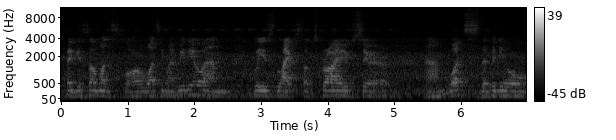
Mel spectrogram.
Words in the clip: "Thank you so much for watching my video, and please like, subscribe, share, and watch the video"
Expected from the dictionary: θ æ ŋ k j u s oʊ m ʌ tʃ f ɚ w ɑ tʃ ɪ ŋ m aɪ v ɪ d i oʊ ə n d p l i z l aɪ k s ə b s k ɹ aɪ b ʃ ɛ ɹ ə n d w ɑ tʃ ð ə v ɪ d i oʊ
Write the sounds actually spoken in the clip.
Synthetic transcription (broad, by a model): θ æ ŋ k j u s oʊ m ʌ tʃ f ɚ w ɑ s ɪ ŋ m aɪ v ɪ d i oʊ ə n p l i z l aɪ k s ə b s k ɹ aɪ b s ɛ ɹ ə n w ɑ s ð ə v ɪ d i oʊ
